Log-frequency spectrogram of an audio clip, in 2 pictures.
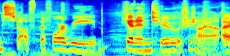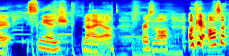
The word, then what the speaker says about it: Snezhnaya: And then they were like, it's actually not SNEZHNAYA. That is another way to pronounce it, but it's in a different language. In the actual like Russian way to pronounce it, it would be SNEZHNAYA or something.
